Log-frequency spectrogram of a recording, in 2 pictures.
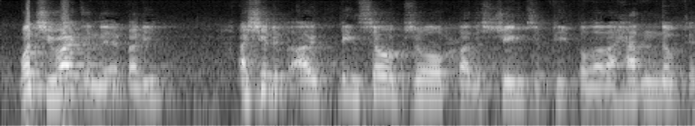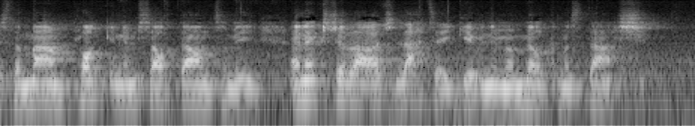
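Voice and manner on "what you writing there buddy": clumsy, fake American accent, raised voice. Telling a story, voicing a man who sits down beside the narrator, bad American accent. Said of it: "my very bad American accent".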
